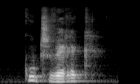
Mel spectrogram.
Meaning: body, bodywork of a vehicle
- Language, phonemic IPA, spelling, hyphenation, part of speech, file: Dutch, /ˈkutswɛrᵊk/, koetswerk, koets‧werk, noun, Nl-koetswerk.ogg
